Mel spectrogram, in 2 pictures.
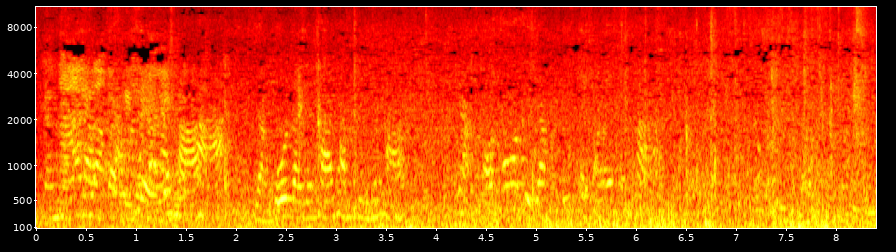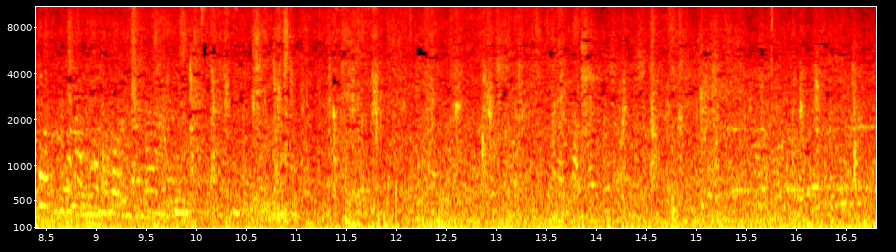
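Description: Footsteps shuffle as a crowd jostles and pushes.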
